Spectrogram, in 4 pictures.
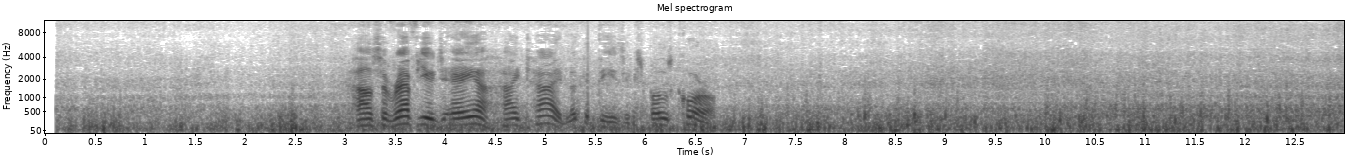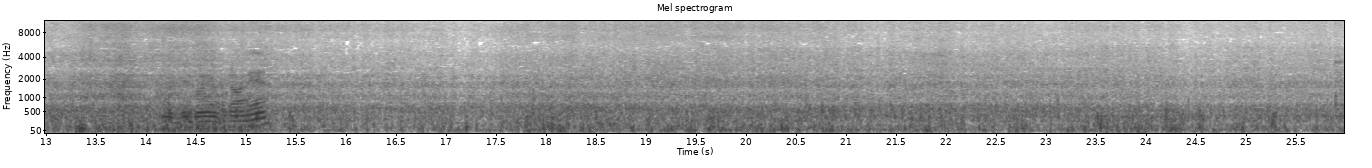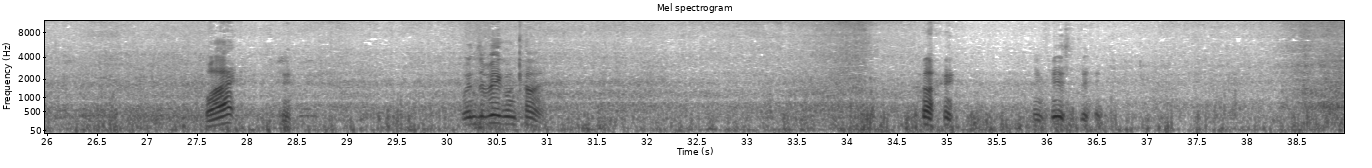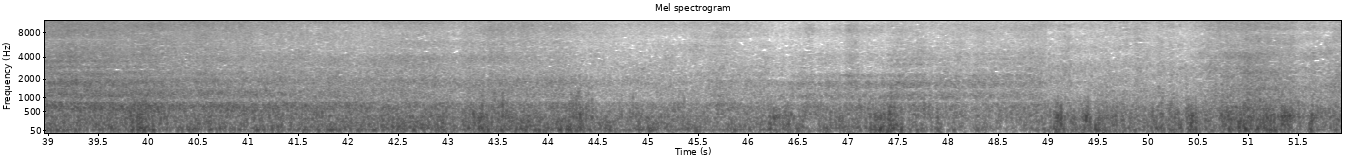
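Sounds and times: wind buffeting microphone: 0.1 - 3.4, 4.0 - 51.9
ocean surf breaking on rock: 0.2 - 51.9.

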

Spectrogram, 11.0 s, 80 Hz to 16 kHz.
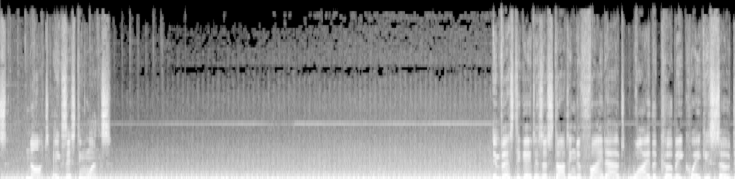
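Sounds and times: helicopter rotor flutter: 0.0 - 11.0.

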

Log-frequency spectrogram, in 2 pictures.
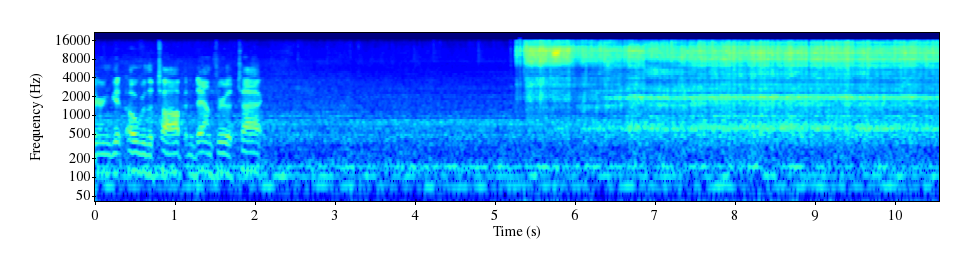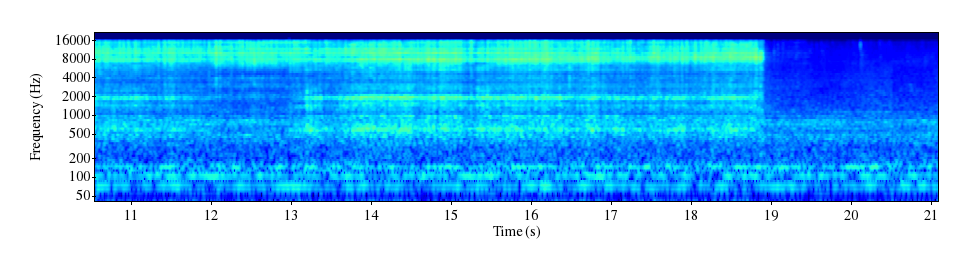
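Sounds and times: welding arc crackling: 5.2 - 19.4.

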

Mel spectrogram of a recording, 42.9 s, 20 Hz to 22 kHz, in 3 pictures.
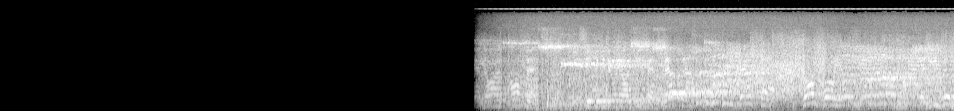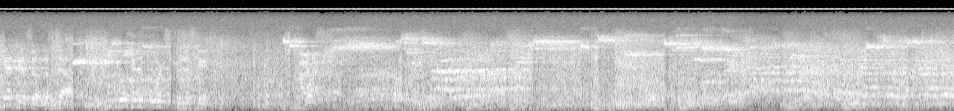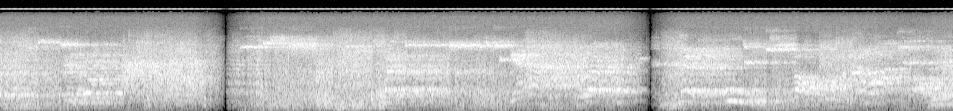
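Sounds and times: sneakers squeaking: 7.2 - 37.1, 38.2 - 42.9
basketball court noise: 7.2 - 42.9
voices echoing in a gym: 7.2 - 42.9
players calling out: 7.3 - 17.7, 18.5 - 42.9
basketball bouncing on court: 13.3 - 16.4, 20.3 - 29.6, 32.2 - 36.3.

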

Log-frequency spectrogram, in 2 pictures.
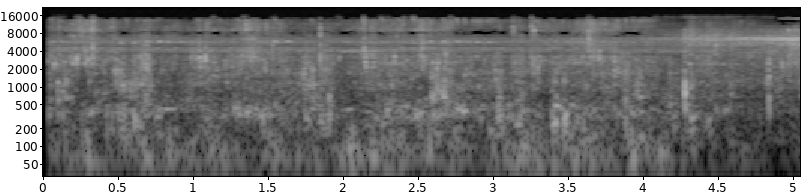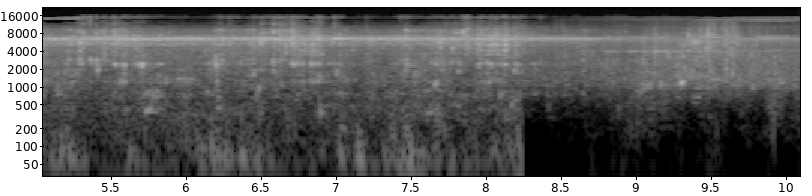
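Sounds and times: paddle splashes: 0.0 - 10.0.

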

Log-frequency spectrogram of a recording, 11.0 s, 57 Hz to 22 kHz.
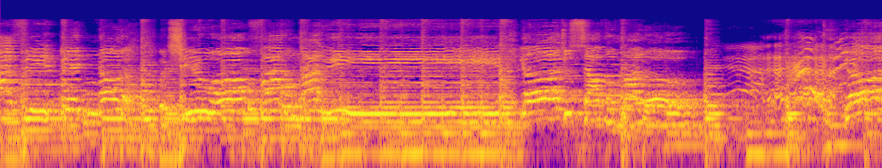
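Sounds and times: acoustic guitar: 0.0 - 11.0
man and woman singing duet: 0.0 - 11.0.

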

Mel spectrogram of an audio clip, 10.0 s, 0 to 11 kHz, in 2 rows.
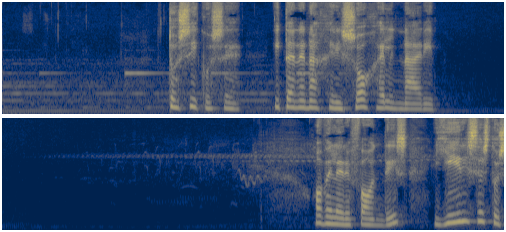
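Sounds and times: faint birdsong: 1.2 - 10.0.

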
